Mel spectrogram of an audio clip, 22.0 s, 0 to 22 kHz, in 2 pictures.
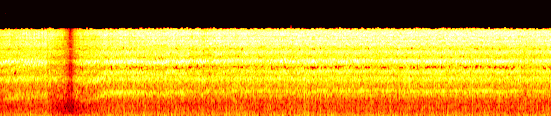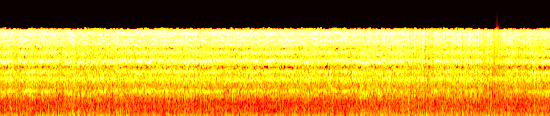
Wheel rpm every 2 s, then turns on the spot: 110, 180, 220, 230, 230, 230, 220, 230, 240, 240, 230.
none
